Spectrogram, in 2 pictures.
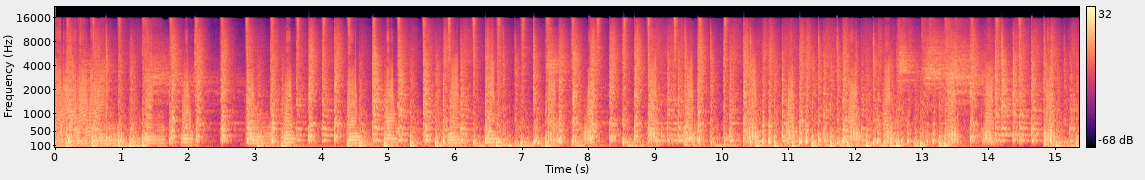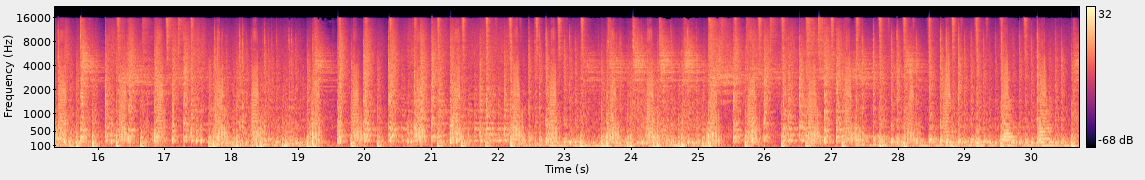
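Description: Instrumental jazz with a drum kit playing busily throughout: quick snare hits, rimshots and rolls with bass drum, over a low-pitched bass line that steps between notes.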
